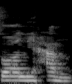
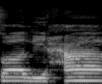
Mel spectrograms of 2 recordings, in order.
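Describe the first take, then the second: First: The word ends with a short 'an' sound. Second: The word ends with a long 'aa' sound. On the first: This is the normal reading with tanween. "সলিহান জবর এই আলিফ বাদ দিয়েই পড়ব" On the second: This is the reading when pausing at the word. "যদি ওয়াকফ করি তখন আবার সলিহা"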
